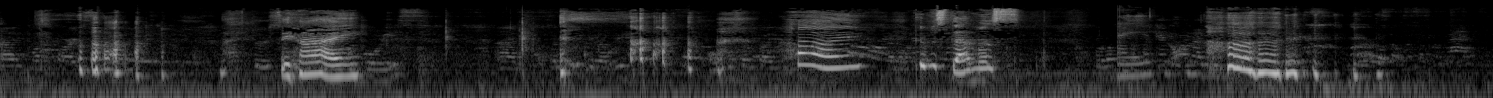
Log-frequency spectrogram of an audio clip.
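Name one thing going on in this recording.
A young woman speaks and laughs close by.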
